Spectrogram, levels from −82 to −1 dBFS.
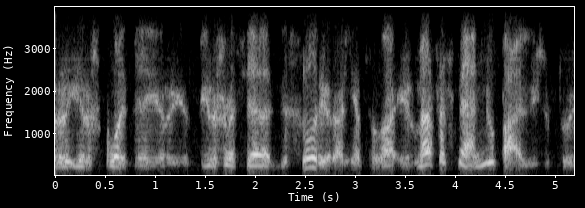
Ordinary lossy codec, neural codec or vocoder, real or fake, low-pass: Opus, 16 kbps; vocoder, 22.05 kHz, 80 mel bands, HiFi-GAN; fake; 3.6 kHz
